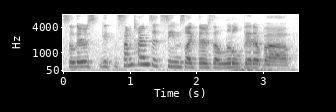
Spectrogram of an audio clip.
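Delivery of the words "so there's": ordinary talk, nothing marked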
